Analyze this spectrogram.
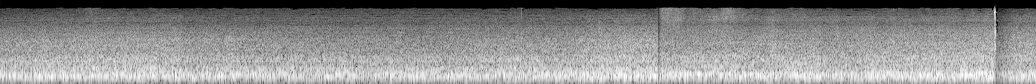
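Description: Ocean surf: a steady roar of breaking waves, with a short break near the end.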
